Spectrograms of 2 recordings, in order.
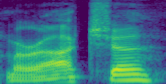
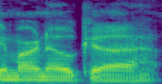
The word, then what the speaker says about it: Marnocha: you know, and also thank you for saying Marnoka properly. I know you know how to say it, but so many people this week that I'm working with they're like Maracha, Marinot Marinero. I'm like you're adding letters.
